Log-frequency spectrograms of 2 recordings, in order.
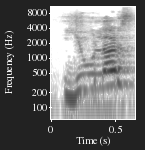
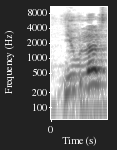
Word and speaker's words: Euler: which is called as euler's theorem basically pronunciation is Euler's theorem it is not Euler's which may be lecture when a Euler bilasa but that is wrong the kinetic enunciation is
